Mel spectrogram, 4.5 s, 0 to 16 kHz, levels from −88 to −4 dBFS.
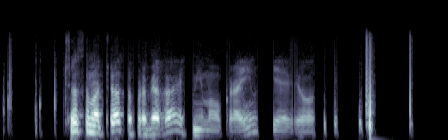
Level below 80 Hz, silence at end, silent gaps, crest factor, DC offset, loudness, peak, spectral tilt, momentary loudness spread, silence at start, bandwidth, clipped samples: -60 dBFS; 0.75 s; 1.88-1.93 s, 2.61-2.73 s, 3.17-3.22 s, 3.28-3.34 s, 3.40-3.59 s; 22 dB; under 0.1%; -21 LUFS; -2 dBFS; -8.5 dB/octave; 23 LU; 0.7 s; 7 kHz; under 0.1%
